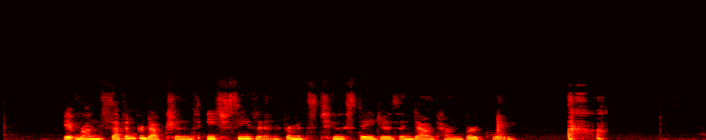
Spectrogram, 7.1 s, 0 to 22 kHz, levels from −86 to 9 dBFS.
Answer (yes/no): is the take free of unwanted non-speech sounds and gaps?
no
